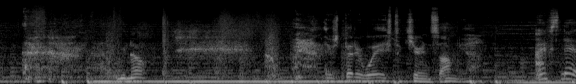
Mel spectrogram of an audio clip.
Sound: sighs

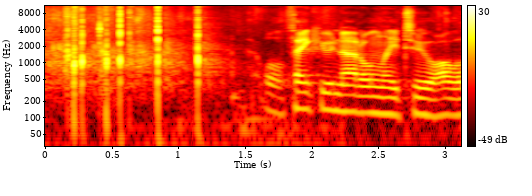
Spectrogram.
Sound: applause

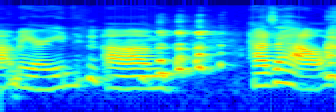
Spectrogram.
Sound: laughing

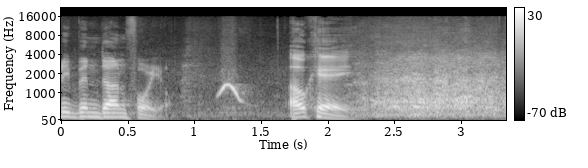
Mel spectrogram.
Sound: phew

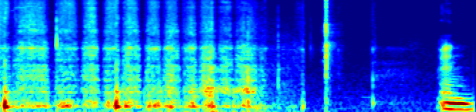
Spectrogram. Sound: saw grinding

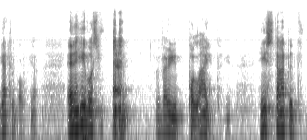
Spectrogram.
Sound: clears throat

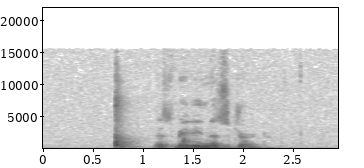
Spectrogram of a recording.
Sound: gavel cracking

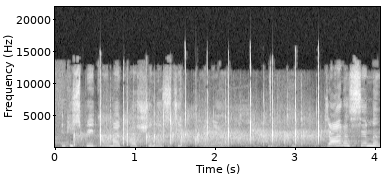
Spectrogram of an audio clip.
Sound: applause

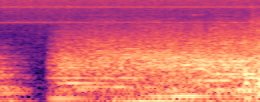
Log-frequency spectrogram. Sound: ambient ballpark noise

